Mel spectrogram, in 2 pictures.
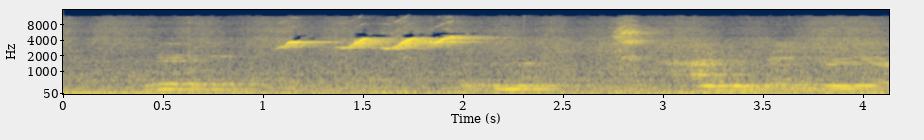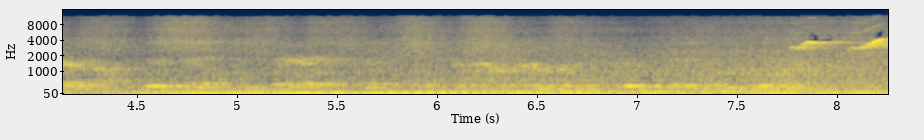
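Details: Lined seedeater singing: a quick cluster of high, sharp whistled notes early on, then a pause filled with people talking and low rumble, and another short bright burst of notes at the end.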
